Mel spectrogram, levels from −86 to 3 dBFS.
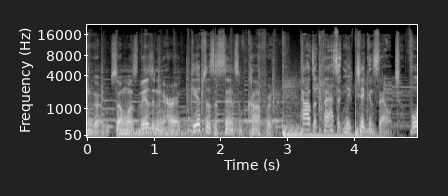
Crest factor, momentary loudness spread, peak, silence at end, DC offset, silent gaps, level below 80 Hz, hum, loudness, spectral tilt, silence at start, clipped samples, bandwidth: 14 dB; 5 LU; -2 dBFS; 0 s; under 0.1%; none; -30 dBFS; none; -17 LUFS; -4 dB/octave; 0 s; under 0.1%; over 20 kHz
